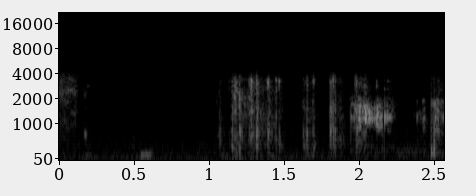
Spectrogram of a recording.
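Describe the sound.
Playing cards being handled, with soft shuffling rustles that come in several faint bursts after a quiet start.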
